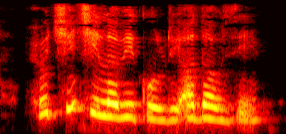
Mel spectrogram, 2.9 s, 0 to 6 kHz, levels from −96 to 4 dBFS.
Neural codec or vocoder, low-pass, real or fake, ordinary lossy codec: none; 5.4 kHz; real; AAC, 32 kbps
